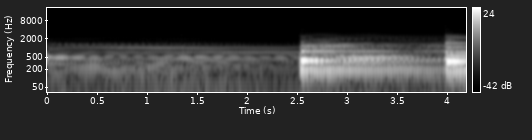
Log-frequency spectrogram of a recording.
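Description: Slow piano music: a held chord fades away, then a new chord is struck about two and a half seconds in and left to ring and die away.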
